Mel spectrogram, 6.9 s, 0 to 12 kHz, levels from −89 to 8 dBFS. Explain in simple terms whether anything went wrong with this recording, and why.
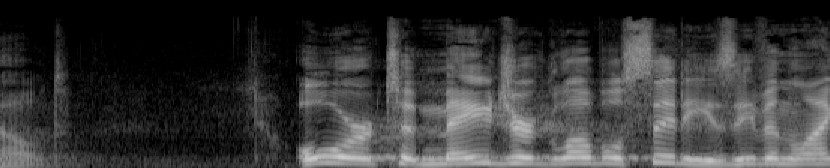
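Something did go wrong. The whole recording plays at half speed, and the voice sits a full octave lower. This is a wrong sample rate fault. The audio was captured at one rate and played back at half that, which fits 48 kHz audio played at 24 kHz.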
